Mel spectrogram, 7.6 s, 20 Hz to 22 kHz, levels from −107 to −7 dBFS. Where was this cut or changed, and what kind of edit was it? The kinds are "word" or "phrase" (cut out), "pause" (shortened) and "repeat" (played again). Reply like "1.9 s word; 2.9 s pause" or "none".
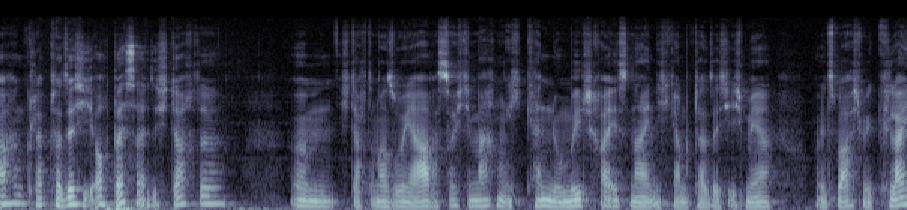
6.5 s pause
